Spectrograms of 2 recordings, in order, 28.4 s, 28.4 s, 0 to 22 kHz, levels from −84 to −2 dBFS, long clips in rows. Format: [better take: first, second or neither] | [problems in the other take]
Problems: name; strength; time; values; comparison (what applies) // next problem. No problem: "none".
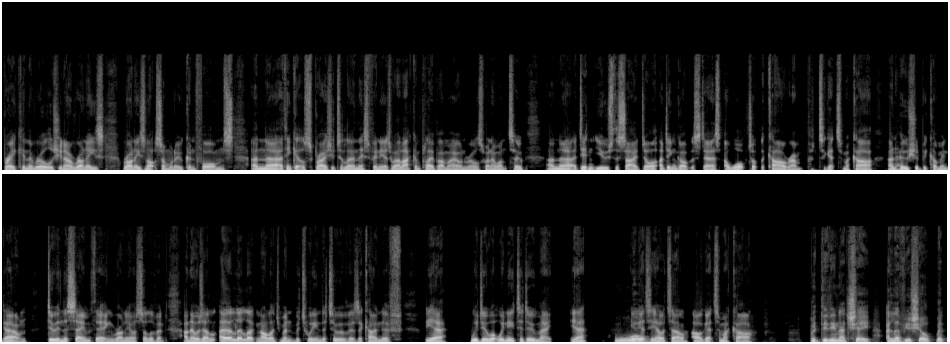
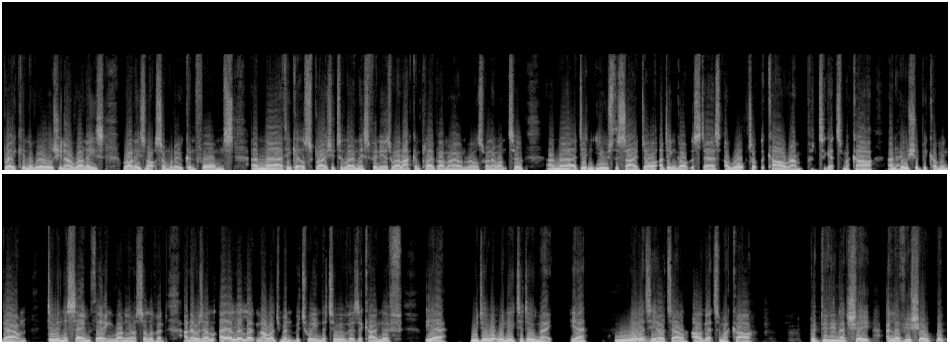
first | distortion; heavy; 8 dB below the speech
